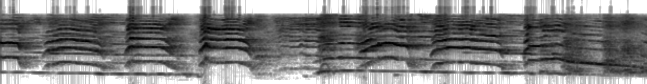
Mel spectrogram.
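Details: Pet dog Ona howls together with a person: a steady, sustained drawn-out tone runs beneath a string of arched, bowed cries repeated about twice a second, loud and continuous throughout.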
